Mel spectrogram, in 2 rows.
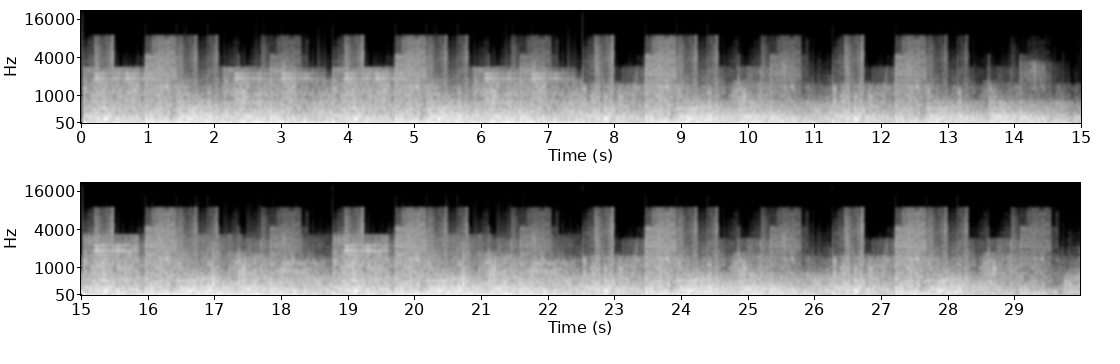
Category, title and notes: Music > Multiple instruments
Demo Track #3894 (Industraumatic)
Ambient, Noise, Soundtrack, Cyberpunk, Underground, Industrial, Horror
